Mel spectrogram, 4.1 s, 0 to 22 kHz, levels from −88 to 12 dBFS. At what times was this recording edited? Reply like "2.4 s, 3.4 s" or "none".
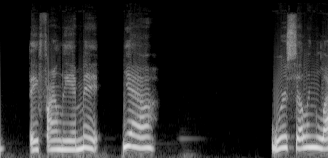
none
